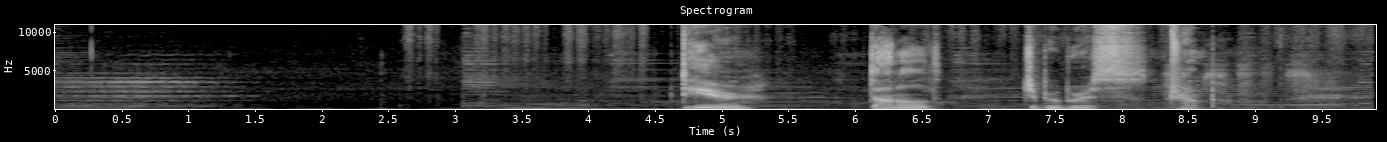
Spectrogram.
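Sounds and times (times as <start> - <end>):
pen scratching across paper writing a letter: 2.6 - 9.9
speech: 4.7 - 5.4, 6.1 - 8.8.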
